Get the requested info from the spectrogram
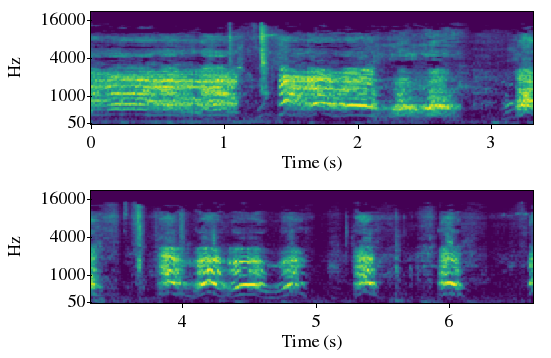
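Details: Jack, a Norwegian Elkhound mix, whines and howls with excitement as the car turns toward PetSmart, joined by a Labrador mix and Rat Terrier; a long wavering whine gives way to a series of short yips and barks, car hum beneath.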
